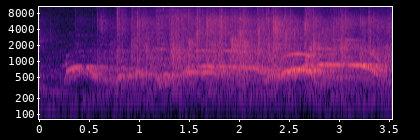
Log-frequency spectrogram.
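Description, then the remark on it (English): An audience at a meeting breaks into applause after a speaker's remarks on critical race theory, following a brief quiet moment. The clapping is a dense, steady wash that holds throughout, with voices or cheers rising and falling over it. “Well, people applaud, and then my minute was over”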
